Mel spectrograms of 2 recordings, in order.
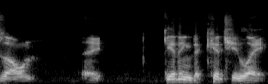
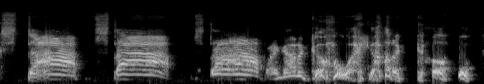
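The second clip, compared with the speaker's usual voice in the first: shrill, much higher panicked yells of stop, trailing into a laugh; frantic yelling; 13 semitones higher, much slower than usual. Retold or imitated. Co-angler begging to stop the boat, frantic high shouting. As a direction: yell it like you can't hold it another second.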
